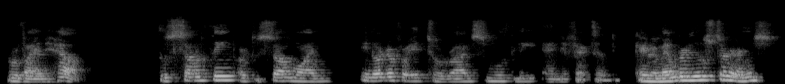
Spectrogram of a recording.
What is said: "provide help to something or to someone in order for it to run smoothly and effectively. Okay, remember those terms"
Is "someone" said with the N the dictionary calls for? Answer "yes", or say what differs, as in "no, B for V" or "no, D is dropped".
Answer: yes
